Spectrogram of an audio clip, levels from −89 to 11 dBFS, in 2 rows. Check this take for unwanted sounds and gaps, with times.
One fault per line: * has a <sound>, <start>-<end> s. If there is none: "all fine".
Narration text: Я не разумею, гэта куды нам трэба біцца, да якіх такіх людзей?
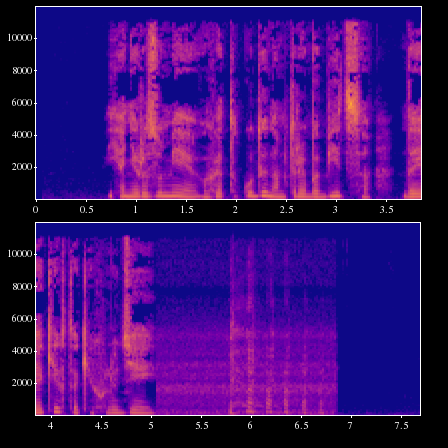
* has a laugh, 5.8-6.8 s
